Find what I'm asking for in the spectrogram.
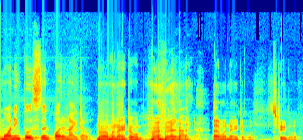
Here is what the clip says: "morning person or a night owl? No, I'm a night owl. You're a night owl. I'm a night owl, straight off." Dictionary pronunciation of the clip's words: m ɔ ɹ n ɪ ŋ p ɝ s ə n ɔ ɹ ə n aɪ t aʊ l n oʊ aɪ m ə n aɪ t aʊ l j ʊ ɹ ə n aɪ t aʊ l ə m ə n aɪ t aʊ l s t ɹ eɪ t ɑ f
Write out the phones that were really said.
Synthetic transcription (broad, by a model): m ɔ ɹ n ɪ ŋ p ɝ s ə n ɔ ɹ ə n aɪ t aʊ l n oʊ aɪ m ə n aɪ t aʊ l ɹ ə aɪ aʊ ə m ə n aɪ t aʊ l s t eɪ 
